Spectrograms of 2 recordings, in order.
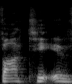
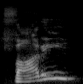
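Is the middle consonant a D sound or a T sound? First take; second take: T sound; D sound. First: The middle consonant sounds like a T. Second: The middle consonant sounds like a soft D. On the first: The speaker calls it right. "but Fati. I think I should be pronouncing the T better" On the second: The speaker calls it wrong. "his name is not Fadi"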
